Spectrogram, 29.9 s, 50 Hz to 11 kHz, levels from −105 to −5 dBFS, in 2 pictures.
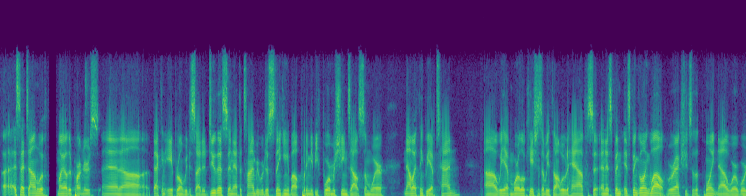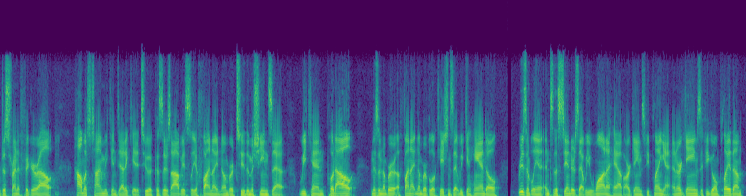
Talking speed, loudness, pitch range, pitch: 265 wpm, -22 LUFS, 95-105 Hz, 100 Hz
